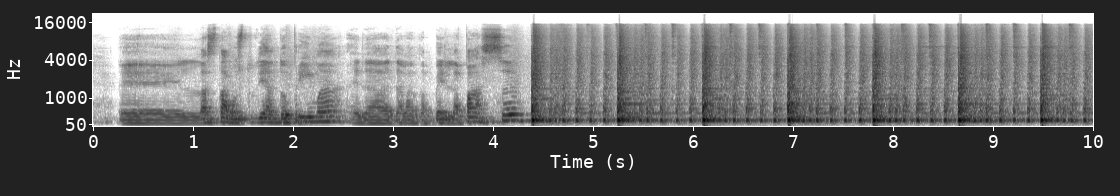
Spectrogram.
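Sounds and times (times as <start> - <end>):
snare drum strokes: 4.4 - 10.0.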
